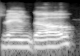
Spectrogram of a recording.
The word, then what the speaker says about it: Van Gogh: pronunciation from my understanding the dutch pronunciation is very guttural you pronounce the gh at the end of his name way back in the back of your throat it's easier the the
